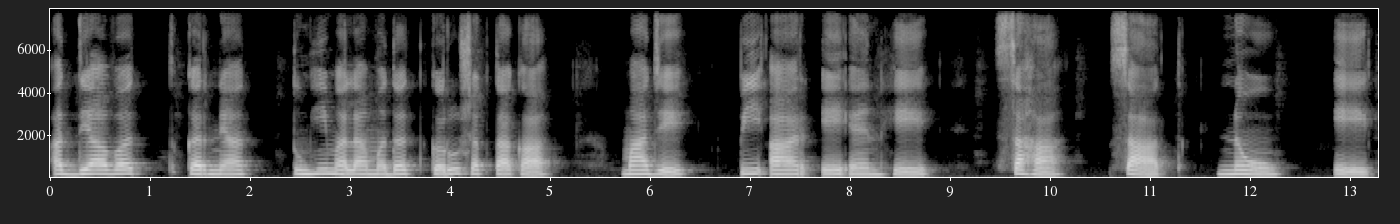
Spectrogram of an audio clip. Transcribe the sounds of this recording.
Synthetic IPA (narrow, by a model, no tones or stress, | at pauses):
əd̪jaʋət̪̚ | kəɾɳjat̪ː | um̤iːməlaməd̪ət̪kəɾuːɕəkt̪aka | mad͡ʑe | piʔaɾeʔenhe | səɦa | sa̰t̪ | nəw | ek̚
